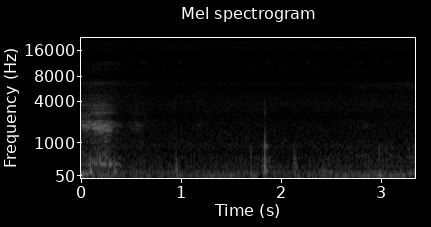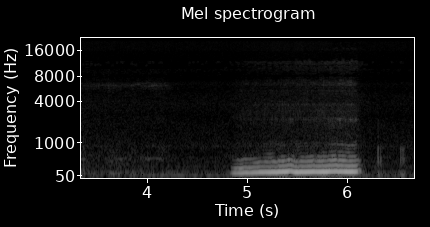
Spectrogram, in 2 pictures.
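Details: Female sporting retriever dog in deep sleep after a full weekend of running and training: a quiet room, then one low, buzzing snore; harmless snoring.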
